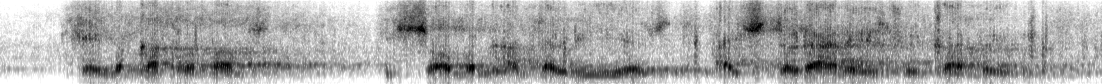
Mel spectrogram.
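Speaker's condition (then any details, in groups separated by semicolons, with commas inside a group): Laryngectomy; needs thumb to talk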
